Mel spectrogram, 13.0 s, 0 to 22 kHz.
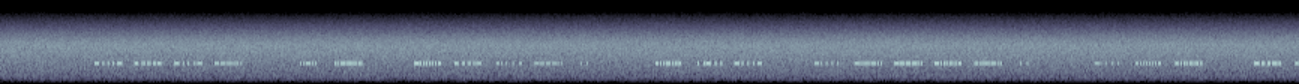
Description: Hellschreiber (Feld-Hell, 122.5 baud), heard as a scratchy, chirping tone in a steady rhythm, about 980 Hz, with radio static and fading. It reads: NAME IS DAVE, QTH LEEDS, LOC …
